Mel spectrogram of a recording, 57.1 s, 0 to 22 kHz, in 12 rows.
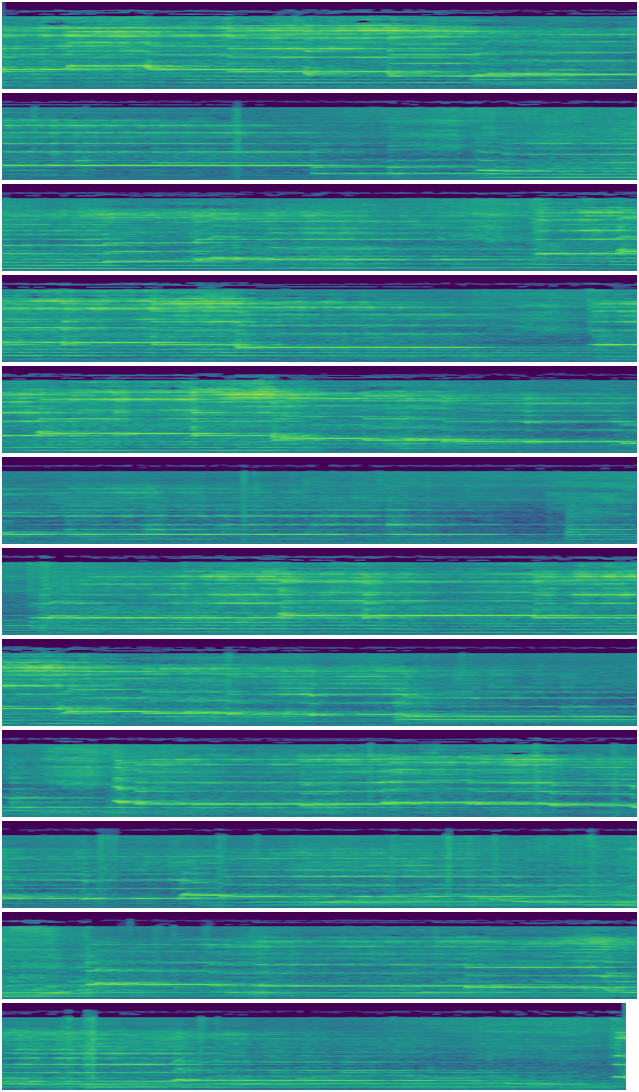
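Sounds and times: bamboo flute melody: 0.0 - 57.0
low accompaniment: 0.0 - 57.0.

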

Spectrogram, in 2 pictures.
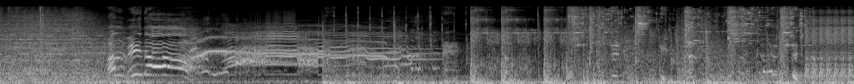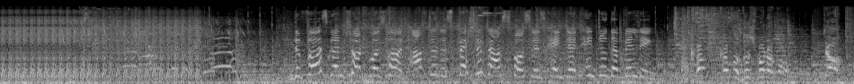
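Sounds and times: dramatic film score: 0.0 - 17.0.

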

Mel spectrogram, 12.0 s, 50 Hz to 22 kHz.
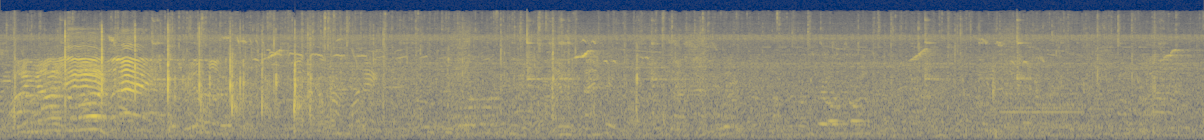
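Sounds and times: distant voices calling: 0.0 - 12.0.

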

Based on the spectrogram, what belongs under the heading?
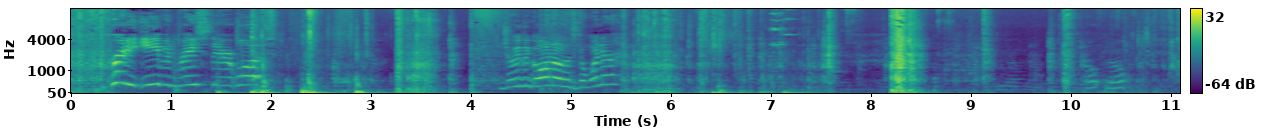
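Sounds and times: toy cars rolling on wooden floor: 0.0 - 0.6, 5.4 - 6.9.

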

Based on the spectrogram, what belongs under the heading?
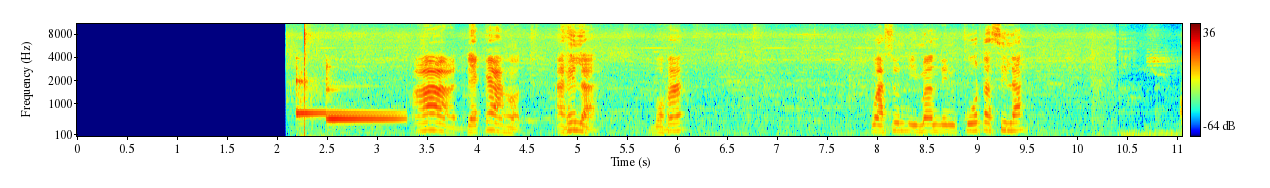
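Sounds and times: ding-dong doorbell chime: 2.2 - 3.4.

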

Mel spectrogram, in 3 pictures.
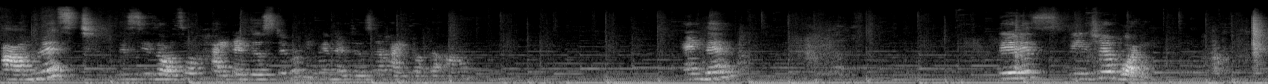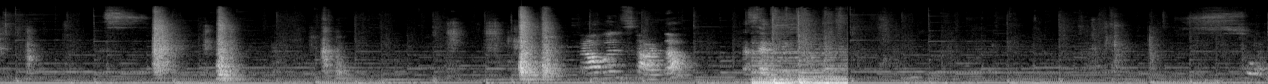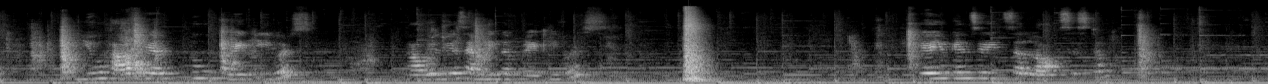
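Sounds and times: background music: 0.0 - 38.0
wheelchair frame clacking: 12.0 - 13.5, 25.1 - 28.2.

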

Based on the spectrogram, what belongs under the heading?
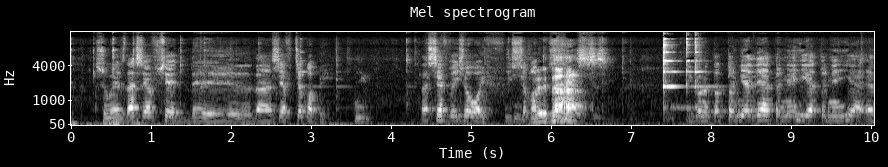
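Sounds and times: fork clinking against glass bowl: 7.4 - 8.2
high ringing tone: 7.4 - 8.2.

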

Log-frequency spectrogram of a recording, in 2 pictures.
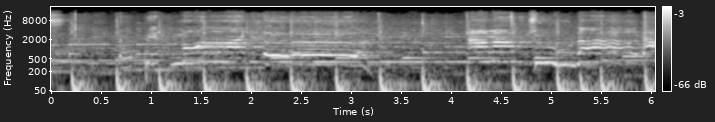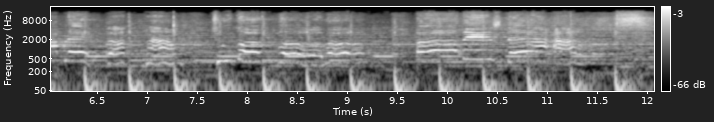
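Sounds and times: live pop band: 0.0 - 12.0
woman singing with vibrato: 0.0 - 12.0.

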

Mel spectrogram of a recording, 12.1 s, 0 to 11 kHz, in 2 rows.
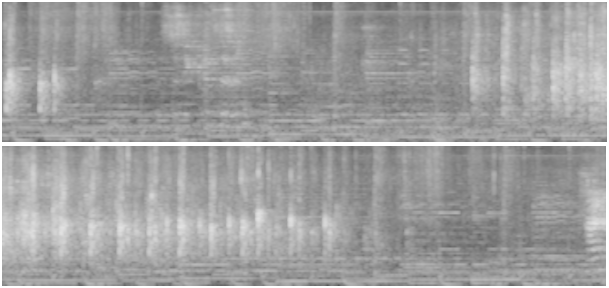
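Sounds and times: audience applauding: 0.0 - 0.9, 4.5 - 10.2
background music: 0.0 - 12.0.

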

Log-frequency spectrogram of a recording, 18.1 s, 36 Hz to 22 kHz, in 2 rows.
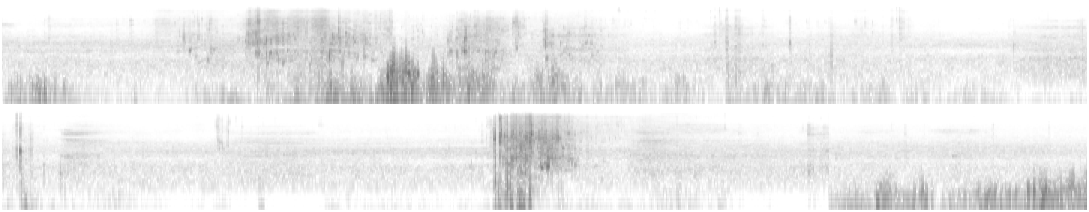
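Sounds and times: faint water sounds: 0.0 - 17.2
fish splashing into water: 13.1 - 14.2.

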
